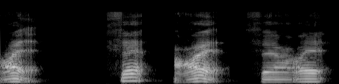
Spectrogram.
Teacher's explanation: ஐன உச்சரிக்கணும் தொண்டையிட சென்ட்ரலுக்கும் அங்கால டீப் சைட்ல இருந்து வரணும், பின்பகுதியில இருந்து வரணும், பேக்ல இருந்து.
